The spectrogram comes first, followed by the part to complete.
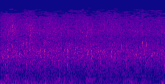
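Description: A group of people applauding: a steady, noisy clatter of many hands.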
